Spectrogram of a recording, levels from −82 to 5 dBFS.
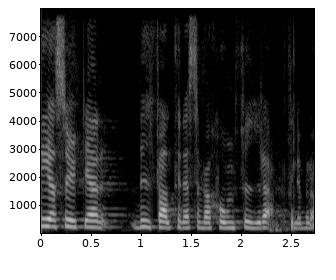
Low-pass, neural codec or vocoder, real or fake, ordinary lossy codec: none; codec, 16 kHz, 4 kbps, X-Codec, HuBERT features, trained on general audio; fake; none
